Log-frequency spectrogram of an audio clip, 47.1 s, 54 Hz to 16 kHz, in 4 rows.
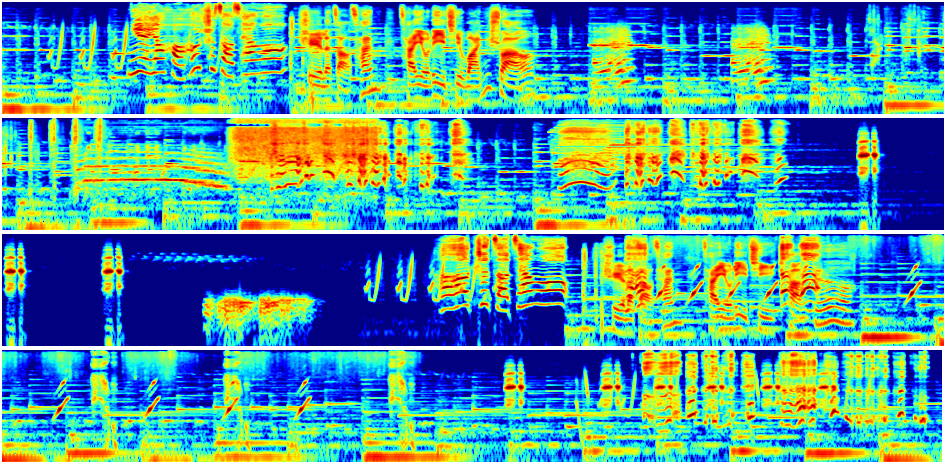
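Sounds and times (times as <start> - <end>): cartoon frog croaks: 22.5 - 22.8, 23.6 - 23.9, 24.8 - 25.1, 31.4 - 33.8, 34.9 - 35.1, 36.0 - 37.4, 38.1 - 39.3, 40.1 - 40.6, 41.6 - 41.9, 42.5 - 46.4.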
